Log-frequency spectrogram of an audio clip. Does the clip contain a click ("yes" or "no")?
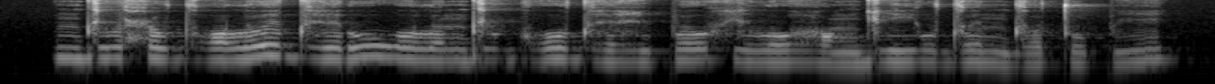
no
